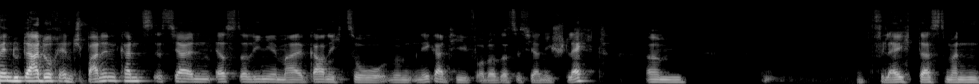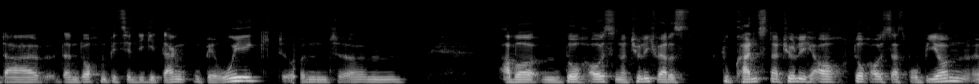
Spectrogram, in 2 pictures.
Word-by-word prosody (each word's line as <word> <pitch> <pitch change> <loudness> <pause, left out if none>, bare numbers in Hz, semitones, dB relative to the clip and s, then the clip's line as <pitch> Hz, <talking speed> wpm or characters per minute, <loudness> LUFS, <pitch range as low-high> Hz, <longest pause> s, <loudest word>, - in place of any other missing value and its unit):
wenn 175 -1 +8
du 160 - +9
dadurch 165 -1 +8
entspannen 165 +4 0
kannst, 160 -1 0
ist - - -12
ja 135 -2 +3
in 120 0 -3
1. 125 -1 -3
Linie 120 0 -4
mal 110 -1 -3
gar 120 +3 -2
nicht 115 0 -7
so 105 -2 -5
w 105 - -8
negativ 105 -2 -6
oder 95 0 -5
das 95 0 -8
ist 100 - -14
ja 100 - -5
nicht 100 -1 -10
schlecht. 155 0 -2 0.3
Ähm. 110 -1 -3 1.9
Vielleicht, 110 +2 -2
dass 110 +1 0
man 110 -1 -2
da 110 0 0 0.2
dann 110 -2 -4
doch 120 +1 -1
'n 120 - -4
bisschen 110 -2 -6
die 105 - -7
Gedanken 110 +2 -2
beruhigt 160 +11 +4
und, 110 0 -5
ähm 115 0 -4 0.9
aber 110 0 +3
durchaus, 120 +4 +3
natürlich 130 +6 0
wäre 115 -1 +5
das 110 +1 -4 0.3
du - - -3
kannst 125 +4 +2
natürlich 130 0 +2
auch 125 -1 +1
durchaus 125 -2 +1
das 115 0 -2
probieren, 130 +8 +2
115 Hz, 145 wpm, -24 LUFS, 110-130 Hz, 1.9 s, du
